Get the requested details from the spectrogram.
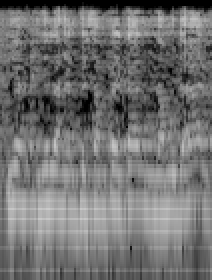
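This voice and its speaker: High-voiced preacher in an echoey hall. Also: male voice, background noise. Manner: animated, quotes Arabic verses slowly. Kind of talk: sermon storytelling. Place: religious gathering. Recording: echoey hall with muffled sound.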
